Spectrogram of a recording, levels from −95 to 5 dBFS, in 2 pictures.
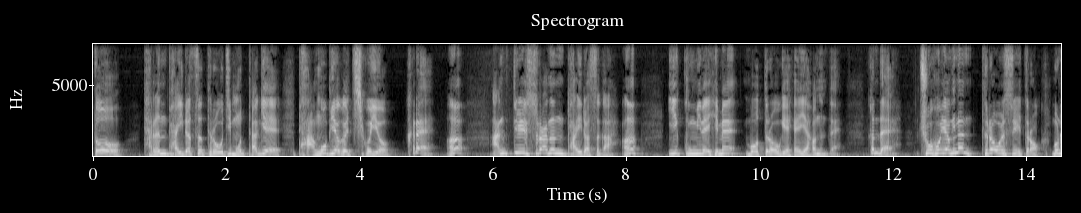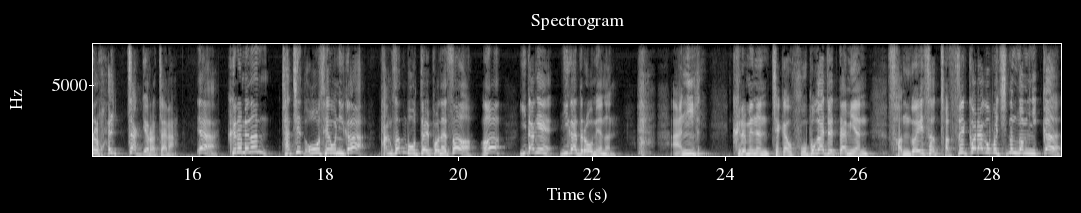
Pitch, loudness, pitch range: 225 Hz, -19 LUFS, 195-255 Hz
